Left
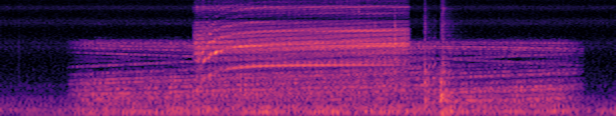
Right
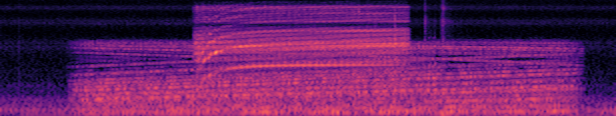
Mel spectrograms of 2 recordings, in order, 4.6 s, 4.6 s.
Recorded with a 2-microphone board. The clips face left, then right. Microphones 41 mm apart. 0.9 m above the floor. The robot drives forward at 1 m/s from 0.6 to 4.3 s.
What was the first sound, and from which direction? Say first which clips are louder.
A blender: even; 5° right (ahead or behind).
